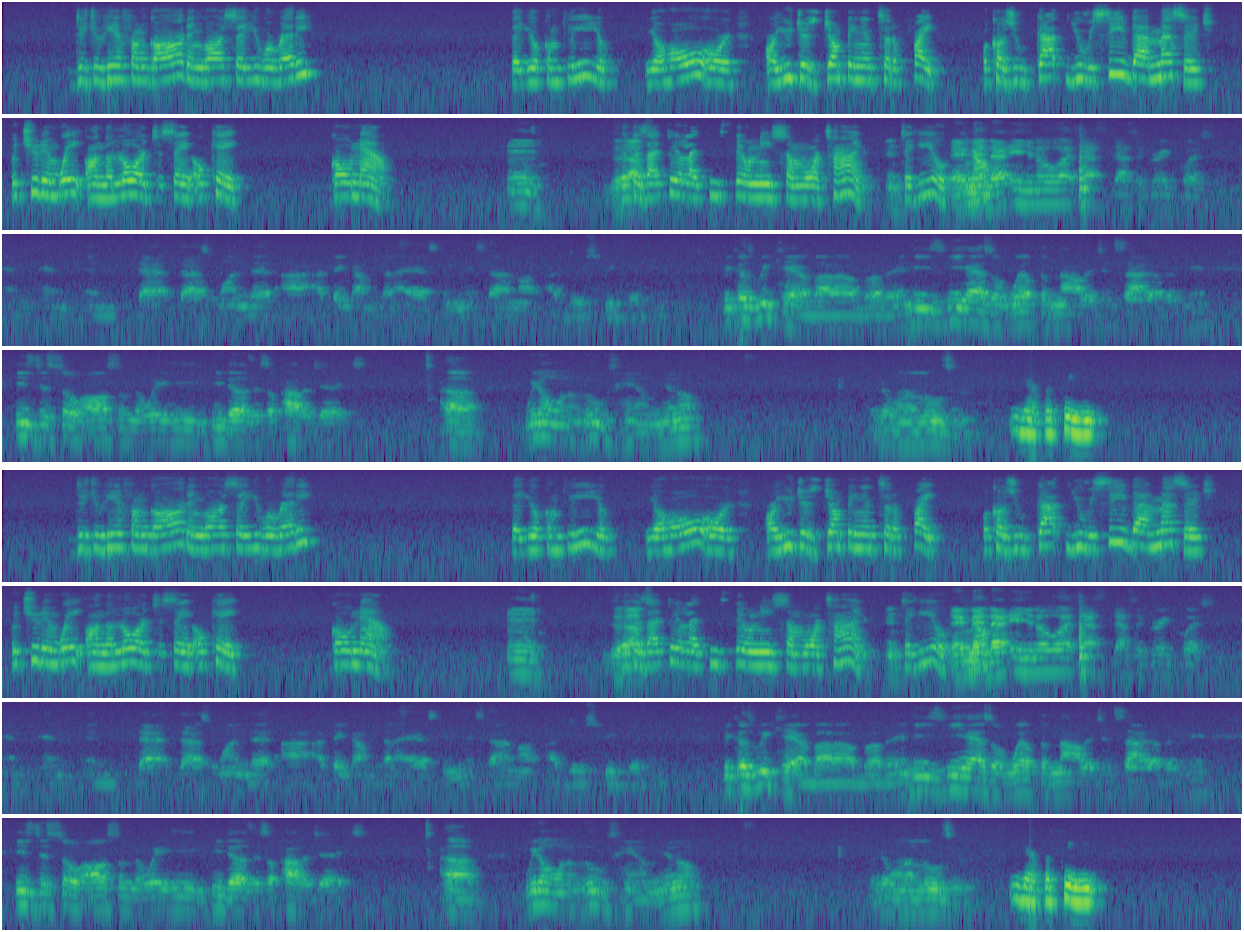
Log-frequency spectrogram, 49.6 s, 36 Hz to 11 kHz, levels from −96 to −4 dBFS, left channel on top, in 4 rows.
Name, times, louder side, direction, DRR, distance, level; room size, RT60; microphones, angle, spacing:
voice 1, 0.7-3.1 5.1-6.1 6.4-9.3 9.9-12.1 12.5-14.7 15.7-16.3 18.7-21.0 21.4-22.3, left 2 dB, 35° left, 0.4 m, -31 dB
voice 2, 17.4-17.8 18.4-18.9 21.2-21.4 21.8-24.5 24.8-25.9 26.2-31.2 32.0-36.8 37.3-40.8 41.6-41.9 42.4-44.1 45.9-46.9, right 2 dB, 30° right, 1.6 m, -38 dB
voice 3, 47.3-48.3, right 1 dB, 55° right, 0.5 m, -27 dB
3.7 x 2.2 x 3.3 m
head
